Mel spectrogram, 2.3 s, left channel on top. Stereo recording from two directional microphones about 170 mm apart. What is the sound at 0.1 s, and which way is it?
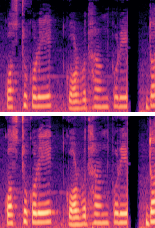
A woman's voice, 10° right (ahead or behind).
